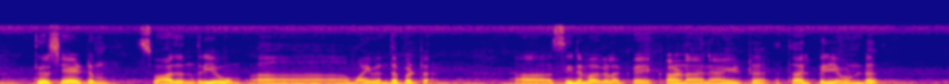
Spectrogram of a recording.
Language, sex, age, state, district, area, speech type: Malayalam, male, 45-60, Kerala, Thiruvananthapuram, rural, spontaneous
